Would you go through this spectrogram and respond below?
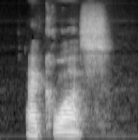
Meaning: first/third-person singular present subjunctive of accroître
- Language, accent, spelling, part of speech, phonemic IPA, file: French, Canada, accroisse, verb, /a.kʁwas/, LL-Q150 (fra)-accroisse.wav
